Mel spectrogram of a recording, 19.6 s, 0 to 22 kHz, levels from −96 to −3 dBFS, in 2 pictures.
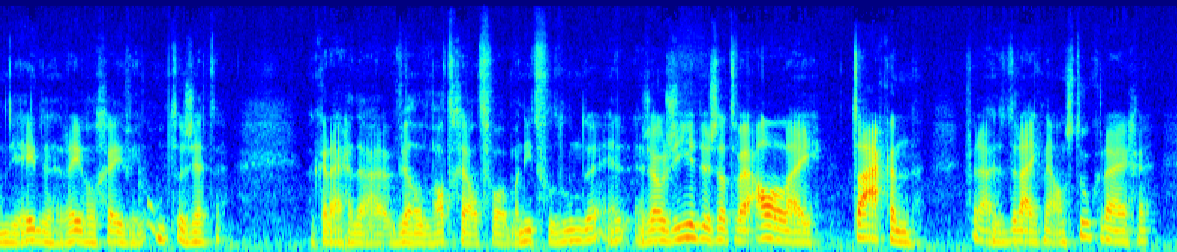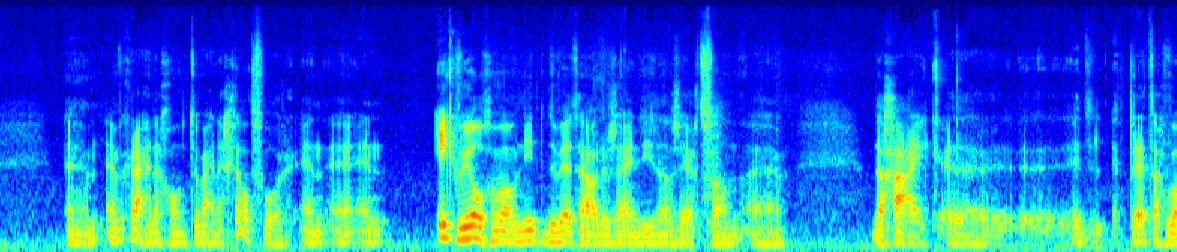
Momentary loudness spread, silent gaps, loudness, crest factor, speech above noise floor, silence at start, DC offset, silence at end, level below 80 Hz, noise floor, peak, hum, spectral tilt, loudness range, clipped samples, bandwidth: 16 LU; none; -33 LUFS; 28 dB; 24 dB; 0 s; under 0.1%; 0 s; -58 dBFS; -56 dBFS; -4 dBFS; none; -5.5 dB/octave; 7 LU; under 0.1%; over 20 kHz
